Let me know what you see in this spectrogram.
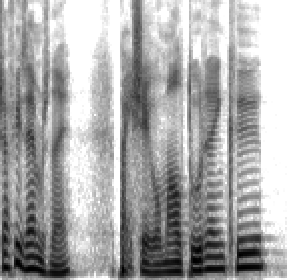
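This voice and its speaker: A man talks at a very fast pace. The recording is very clean, with a silent background and a dry, close sound with no echo. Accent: European Portuguese. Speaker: podcast co-host. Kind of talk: casual chat.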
